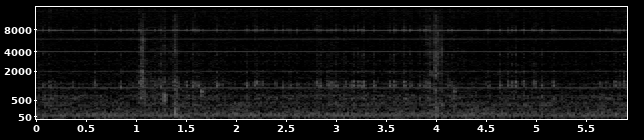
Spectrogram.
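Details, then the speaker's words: Mercedes Sprinter van losing power, unable to exceed 40 mph uphill, engine running, mic held near intake swirl flap motor: faint irregular clicks over steady electrical hum; swirl motor suspected jammed, motor itself possibly good. "so the noise you heard it's it sounds like oops it sounds like the the SWR motor is jammed okay the motor itself could be good"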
